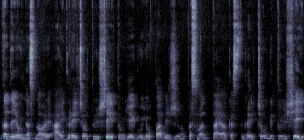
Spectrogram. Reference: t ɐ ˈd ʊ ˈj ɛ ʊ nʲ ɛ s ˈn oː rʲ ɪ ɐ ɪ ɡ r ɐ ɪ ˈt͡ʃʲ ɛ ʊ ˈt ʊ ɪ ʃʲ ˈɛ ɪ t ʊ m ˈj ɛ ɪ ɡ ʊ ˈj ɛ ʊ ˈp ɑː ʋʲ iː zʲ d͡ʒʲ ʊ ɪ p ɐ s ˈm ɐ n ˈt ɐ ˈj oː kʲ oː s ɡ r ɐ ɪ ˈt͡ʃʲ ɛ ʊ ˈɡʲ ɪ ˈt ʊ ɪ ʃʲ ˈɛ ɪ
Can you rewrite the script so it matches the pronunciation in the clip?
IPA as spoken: t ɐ ˈd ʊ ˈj ɛ ʊ nʲ ɛ s ˈn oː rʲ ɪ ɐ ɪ ɡ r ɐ ɪ ˈt͡ʃʲ ɛ ʊ ˈt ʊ ɪ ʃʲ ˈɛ ɪ t ʊ m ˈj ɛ ɪ ɡ ʊ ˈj ɛ ʊ ˈp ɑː ʋʲ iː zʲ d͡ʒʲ ʊ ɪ p ɐ s ˈm ɐ n ˈt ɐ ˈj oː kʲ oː s ɡ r ɐ ɪ ˈt͡ʃʲ ɛ ʊ ˈɡʲ ɪ ˈt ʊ ɪ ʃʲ ˈɛ ɪ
